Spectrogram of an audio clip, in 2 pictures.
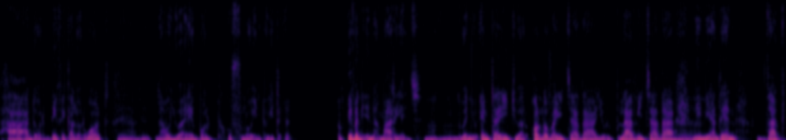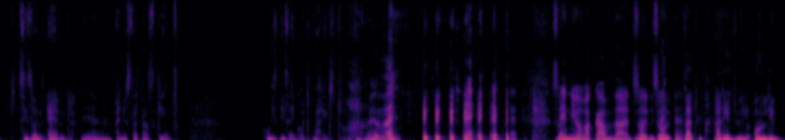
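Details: Adult man with stammering he describes as genetic, inherited from his mother, at times acute; word and part-phrase repetitions heard; stuttering.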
